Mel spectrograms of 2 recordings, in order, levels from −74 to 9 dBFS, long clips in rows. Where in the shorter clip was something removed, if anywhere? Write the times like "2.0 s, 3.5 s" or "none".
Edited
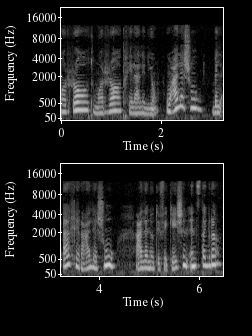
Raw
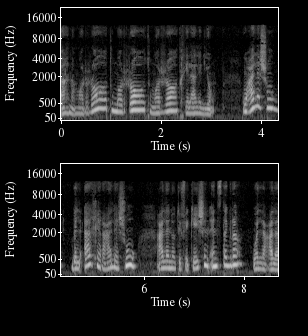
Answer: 2.0 s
